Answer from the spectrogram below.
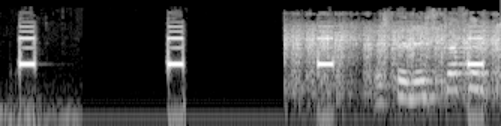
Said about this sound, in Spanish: a este aparato, la Spirit Box, y aprovechar el ruido blanco que hace y la emisora rotando para que me podáis eh, contestar.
